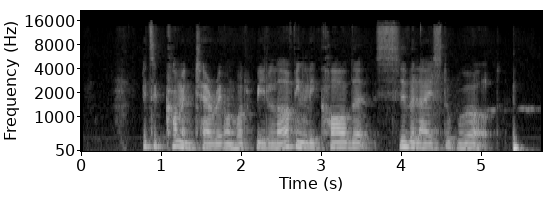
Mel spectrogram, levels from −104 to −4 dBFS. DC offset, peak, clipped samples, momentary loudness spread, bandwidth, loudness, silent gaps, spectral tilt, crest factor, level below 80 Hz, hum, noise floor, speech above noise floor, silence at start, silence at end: under 0.1%; -20 dBFS; under 0.1%; 9 LU; 15.5 kHz; -39 LUFS; none; -7 dB/octave; 18 dB; -60 dBFS; none; -71 dBFS; 32 dB; 0.8 s; 0.1 s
